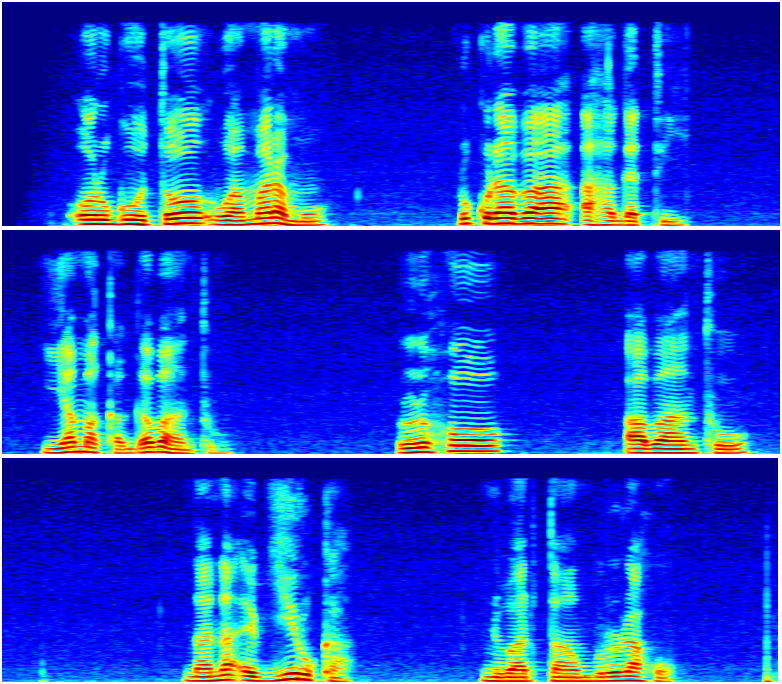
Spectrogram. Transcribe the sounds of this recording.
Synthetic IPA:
oɾuɡuːto̞ɾwaːmaɾamu | ɾukuɾaβaːɦaɡati | jamakaɡaβaːntu | ɾuɾiho̞ | aβaːntʰu | nanaʔe̞βjiːɾuka | niβaɾutaːmbuɾiɾaho̞

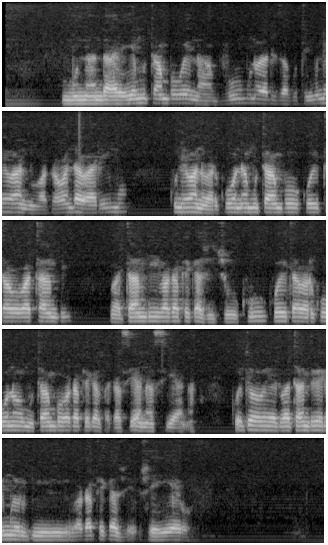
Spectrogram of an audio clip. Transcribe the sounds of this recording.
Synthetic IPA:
mun̤andaɾeje̞mutambo̞we̞n̤ab͡vumuno̞ratid͡zakutimune̞ʋan̤uʋakawandaʋaɾimo̞ | kune̞ʋan̤uʋaɾikuo̞namutambo̞ko̞itawo̞ʋatambi | ʋatambiʋakap͡fe̞kaʐit͡ʂukuko̞itaʋaɾikuo̞nawomutambo̞ʋakap͡fe̞kaʐa̰kasijanasijaːna̰ | kwoitaoʋatambiʋe̞ɾimwe̞ruiriʋakap͡fe̞kaʐe̞jeːro̞

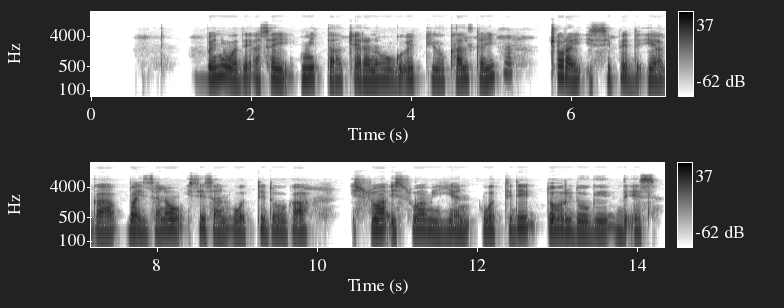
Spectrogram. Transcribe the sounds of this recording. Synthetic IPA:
bɛnɪwɔd̪ɛʔɐsɐjmɪt̪ːakʼɛɾɐnɐwɡɔʔɛt̪ːɪjɔkʰɐlt̪ːɐj | t͡ʃʼɔɾɐjɪsːɪpːɛd̪ɛʔɪjaːɡaːbɐjzːɐnɐwɪsːɪsɐnwɔt̪ːɪd̪o̞ːɡaː | ɪsːʊwaːʔɪsːʊwaːmɪjːɐnwɔt̪ːɪd̪ɪd̪̥oːɾɪd̪o̞ːɡeːd̪ɛʔeːs

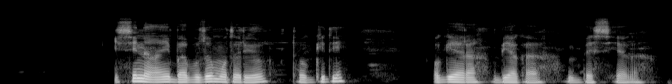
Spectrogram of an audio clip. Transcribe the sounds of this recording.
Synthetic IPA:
ʔɪsːɪnɐʔɐjbɐbʊzɔmɔt̪ɔɾɪjɔ | t̪ʰoːɡːɪd̪ɪ | ʔɔɡɪjaɾɐbɪjɐɡɐbɛsːɪjaɡɐ

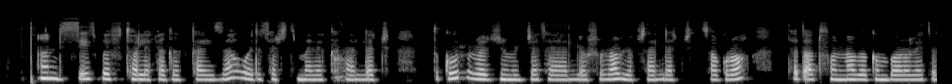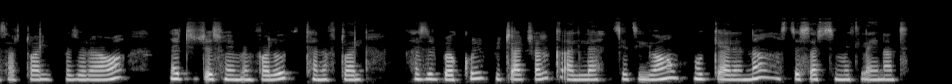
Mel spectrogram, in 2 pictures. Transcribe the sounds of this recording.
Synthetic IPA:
ʔand̪se̞t̪bəfi̥t̪ʰwalajfəɡəɡt̪ʰajɪzawɔd̪əsʰət͡ʃt̪ʰɨmːələkːə̥t̪ʰalːət͡ʃːt̪ʼɨɡuɾːəd͡ʒɨmɨd͡ʒːat̪ʰajalːəwʃɨɾaβləbsalːət͡ʃːsʼaɡɾwat̪ʰət̪ʼat̪ʼfonːabəɡɨmbaɾolajt̪ʰəsəɾt̪ʰwalb̥əzuɾjawa | nət͡ʃːɪt͡ʃʼːɪswɔjmɨnfəlot̪ʰːənəft̪ʰwal | kʰəzɨɾbəkːulbɨt͡ʃʼːat͡ʃʼəɾkʼa̰lːəse̞t̪ʰɨjwamwɔkʼijalənːaɨst̪ʰəsat͡ʃsɨmːe̞t̪lajnat̪

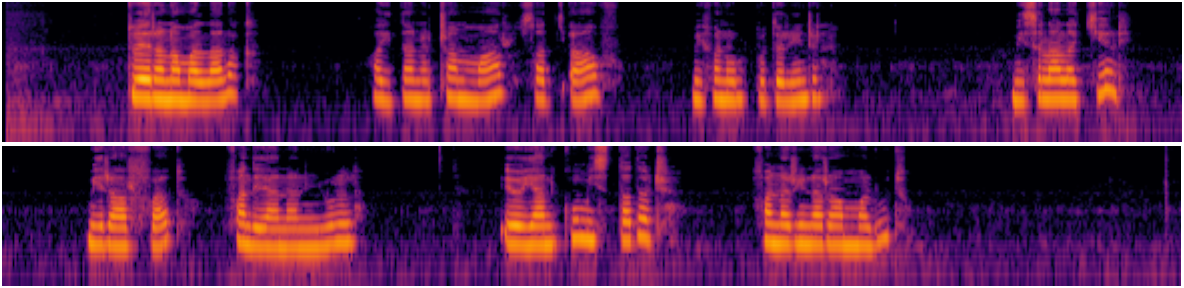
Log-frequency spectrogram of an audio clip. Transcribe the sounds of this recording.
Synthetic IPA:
t̪ueɾanəmalalakə̥ | aɦit̪anəʈ͡ʂanumaɾu̥sad̪iavu̥ | mifanuluput̪iɾiɳɖ͡ʐinə̥ | misilalakʰeli̥ | miɾaɾuv̥at̪u̥ | fand̪eananniulunə̥ | ewianikumisi̥t̪at̪aʈ͡ʂə̥ | fanaɾinəɾamimalut̪u̥

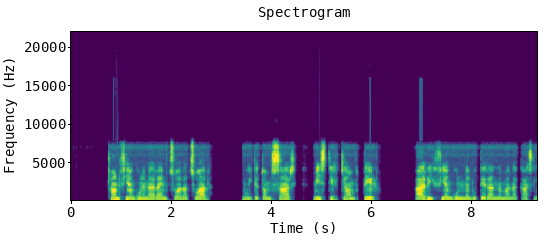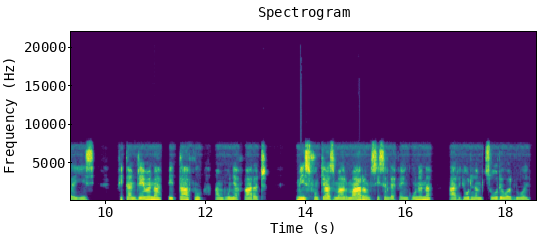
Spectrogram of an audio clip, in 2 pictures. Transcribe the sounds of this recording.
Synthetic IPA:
ʈ͡ʂanufiaŋɡunanəɾajmid͡zualad͡zualə̥ | nuit̪at̪oaminisaɾi̥ | misi̥t̪ilikʲambu̥t̪elu̥ | aɾifiaŋɡunanəlut̪eɾaninəmalaɡasilajizi̥ | fit̪aɳɖ͡ʐemanəb̥et̪afu | ambuniav̥aɾaʈ͡ʂə̥ | misiv̥uŋkʲazumaɾumaɾamnsisinlajfaŋɡunanə | aɾiulunəmid͡zuɾewaluani̥

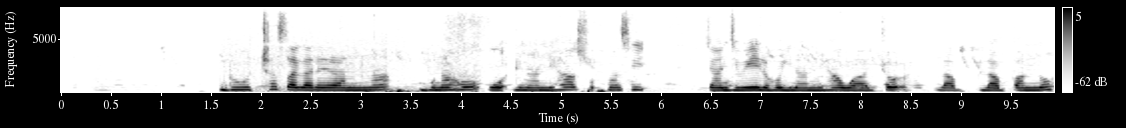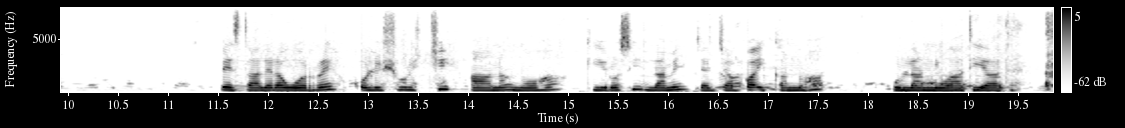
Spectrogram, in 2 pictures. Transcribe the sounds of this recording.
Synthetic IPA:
d̪uːt͡ʃːɐsɐɡɐlɛɾɐnːabʊnɐɦɔwɔɗːɪnɐnːɪɦasʊʔmɐsi | d͡ʒand͡ʒiweːlɛɦɔjɪnɐnːɪɦawaːd͡ʒːɔ | lɐbːɐnːɔ | fɛst̪alɛɾɐwɔrːɛkʼɔliʃuɾɪt͡ʃːi | aːnɐnɔːɦɐ | kiːɾɔsilɐmɛd͡ʒɐd͡ʒːɐbːaɪkːɐnːɔɦɐ | kulːɐnːɪwaːt̪ijaːt̪ɛ

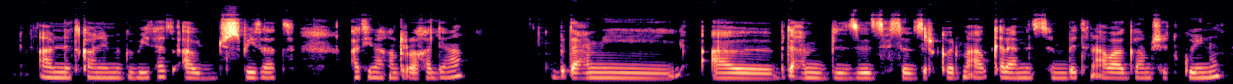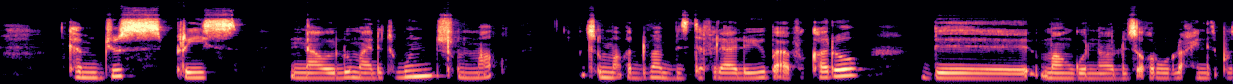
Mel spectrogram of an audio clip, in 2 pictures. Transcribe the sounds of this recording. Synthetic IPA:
ʔaβnːɐt̪kʰanamɨɡɨβet̪ʰat̪aβd͡ʒusbet̪ʰat̪ʔat̪ʰenakɨnɨɾɐxɐlːɐna | bɨt̪ʼaʕmi | aβbɨt̪ʼaʕmibɨzɨβɐzɨħsɐβzɨɾɨkʰːɐβd̪ɨmːa̰ʔːβkʼɐd̪amɨsɐmbɐt̪ʰɨna̰βaɡamɨʃɐt̪kʰo̞jnu | kʰɐmd͡ʒuspɾes | ɨnːawɐlumalɐt̪wʊnt͡sʼɨmːaqʼ | t͡sʼɨmːakʼd̪ɨmːabɨzɨt̪ʰɐfɐlalɐjubɨʔa̰fɐkʰad̪o̞ | bɨmaŋɡoɨnːawɐlːuzɨχʼɾɨβulːuʕajnɐt̪̚bo

